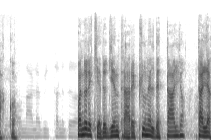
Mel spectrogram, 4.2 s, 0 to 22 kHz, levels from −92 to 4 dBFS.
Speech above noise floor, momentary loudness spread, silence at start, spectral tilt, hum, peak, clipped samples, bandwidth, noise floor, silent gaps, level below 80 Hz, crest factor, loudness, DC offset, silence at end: 43 dB; 8 LU; 0 s; -8.5 dB/octave; none; 0 dBFS; under 0.1%; 11.5 kHz; -60 dBFS; none; -44 dBFS; 18 dB; -19 LUFS; under 0.1%; 0 s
